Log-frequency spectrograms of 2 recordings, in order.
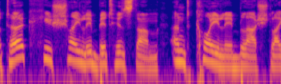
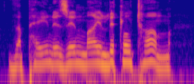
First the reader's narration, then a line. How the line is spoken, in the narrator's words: he whispering at length admitted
